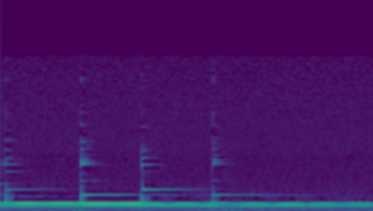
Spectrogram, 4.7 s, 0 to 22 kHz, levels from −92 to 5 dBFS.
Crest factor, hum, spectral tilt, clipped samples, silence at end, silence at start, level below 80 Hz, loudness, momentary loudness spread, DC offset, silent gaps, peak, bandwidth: 12 dB; none; -2.5 dB/octave; under 0.1%; 0 s; 0 s; -70 dBFS; -32 LUFS; 11 LU; under 0.1%; none; -20 dBFS; 14.5 kHz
